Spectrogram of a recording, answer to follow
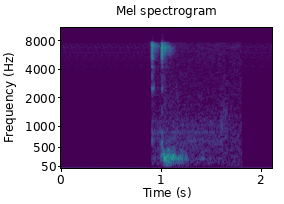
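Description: Near silence, broken about a second in by a sharp double click with a short dull tail that fades within a second.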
